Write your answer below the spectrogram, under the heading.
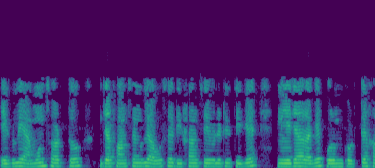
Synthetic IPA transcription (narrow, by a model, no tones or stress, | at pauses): eɡuliɛmonʃɔɾt̪ʰod͡ʑafansenɡuliɔboʃːojɖifʰɾansibiliʈiɾd̪iɡenied͡ʑaoaɾaɡepoɾonkoɾt̪eɦɔ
